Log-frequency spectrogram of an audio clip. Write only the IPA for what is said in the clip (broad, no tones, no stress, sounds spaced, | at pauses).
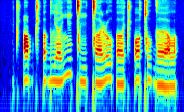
t͡ʃʼ ɑ b t͡ʃʼ ʌ ɡ lʲ ɜ ʎ i ǀ i ǀ ʌ ɭ u ʔ ʌ t͡ʃʼ ɔ ǀ u ɡ ɜ lˠ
